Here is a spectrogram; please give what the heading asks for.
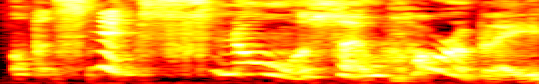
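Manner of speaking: slow, high little troll whine; high child voice. Acted. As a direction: complain like a small child.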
